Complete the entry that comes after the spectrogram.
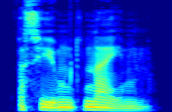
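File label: "assumed name", British English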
